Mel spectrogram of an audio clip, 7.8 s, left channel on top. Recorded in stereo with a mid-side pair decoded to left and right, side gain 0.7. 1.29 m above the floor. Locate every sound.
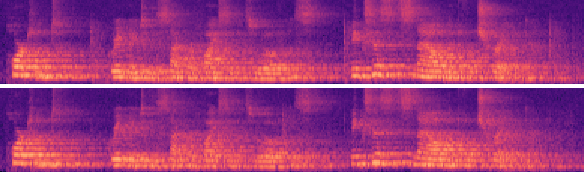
0.1 s a man speaking: 5° left, 2.5 m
